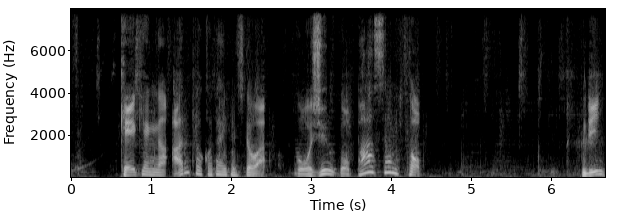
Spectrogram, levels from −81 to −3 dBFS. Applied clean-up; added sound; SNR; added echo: neural separator model SepFormer DNS4.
